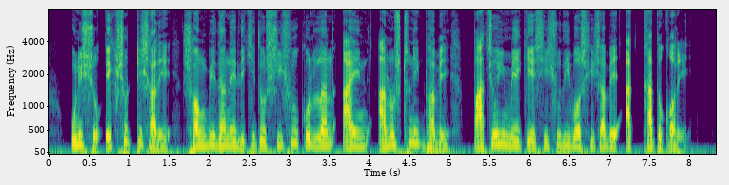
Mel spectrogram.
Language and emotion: Bengali, neutral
